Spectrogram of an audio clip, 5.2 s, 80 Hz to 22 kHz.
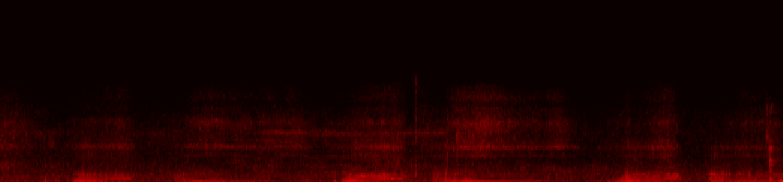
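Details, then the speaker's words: Sleeping baby snoring: repeated squeaky, whistling snore-like noises with each breath, about 33 a minute. "he's making noises mama yep at least i'm not trying to sleep this time good night"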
